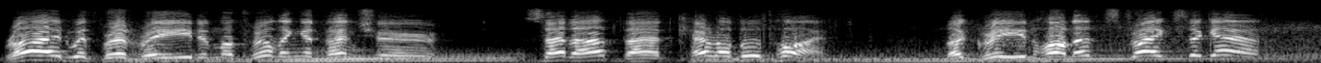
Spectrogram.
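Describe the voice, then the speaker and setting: A man's voice: sits high, big pitch swings, a little slow, background noise. A man narrating as announcer of a 1950s radio drama, with emphatic, theatrical delivery. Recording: dull old radio broadcast recording.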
